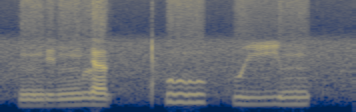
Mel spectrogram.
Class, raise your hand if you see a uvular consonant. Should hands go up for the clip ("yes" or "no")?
no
